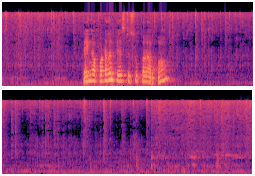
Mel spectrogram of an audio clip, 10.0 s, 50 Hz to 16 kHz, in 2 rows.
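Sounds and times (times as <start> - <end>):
food sizzling in a pan: 0.0 - 6.9, 7.9 - 10.0
spatula scraping a pan: 8.0 - 10.0.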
